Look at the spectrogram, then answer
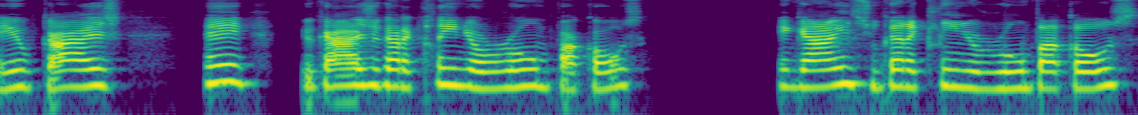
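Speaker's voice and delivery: very high, squeezed-up put-on voice. Reading game text, then breaking off into a Jordan Peterson impression. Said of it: "my Jordan, uh, Jordan Peterson impression".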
